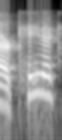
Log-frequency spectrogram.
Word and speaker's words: Arcata: I live in Arcata, California, behind the Redwood Curtain.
